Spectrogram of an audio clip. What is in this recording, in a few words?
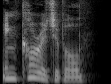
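"incorrigible", English, British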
